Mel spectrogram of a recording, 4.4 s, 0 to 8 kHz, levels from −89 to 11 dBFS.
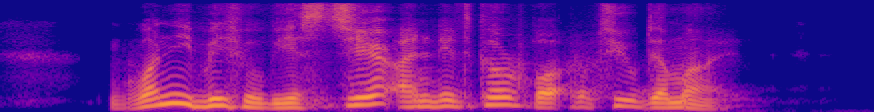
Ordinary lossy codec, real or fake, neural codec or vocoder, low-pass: AAC, 48 kbps; fake; codec, 16 kHz in and 24 kHz out, 0.4 kbps, LongCat-Audio-Codec, four codebook decoder; 7.2 kHz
